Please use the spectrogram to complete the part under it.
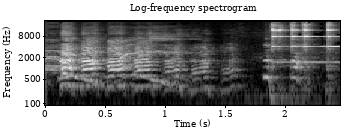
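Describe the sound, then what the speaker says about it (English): People talk and laugh, then a small bell rings out several quick bright dings near the end. "There you go. Ringing the bell just for you,"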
